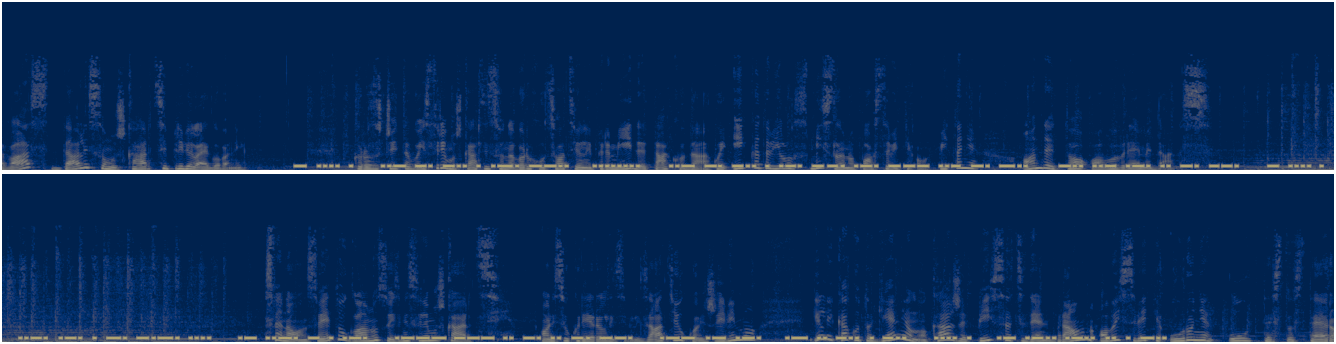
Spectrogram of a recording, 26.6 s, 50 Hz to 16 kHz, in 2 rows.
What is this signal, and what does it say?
Morse code, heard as a keyed tone, hand-sent with a bug key, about 39 wpm, 470 Hz. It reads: THE UNDERZ <HH> UNDERGROUND DURING THE FRENCH AFTER JOINING WAR AIDED HE ALLIED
